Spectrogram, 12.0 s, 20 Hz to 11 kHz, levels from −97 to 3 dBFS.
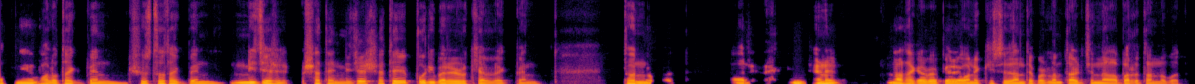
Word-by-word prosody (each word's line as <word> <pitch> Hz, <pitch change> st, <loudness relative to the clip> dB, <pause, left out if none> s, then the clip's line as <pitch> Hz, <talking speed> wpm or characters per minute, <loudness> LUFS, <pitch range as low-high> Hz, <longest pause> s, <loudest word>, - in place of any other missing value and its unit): আপনিও 135 Hz, +3 st, +1 dB
ভালো 120 Hz, -1 st, +2 dB
থাকবেন, 135 Hz, +4 st, 0 dB, 0.4 s
সুস্থ 125 Hz, 0 st, -2 dB
থাকবেন। 150 Hz, +4 st, 0 dB, 0.5 s
নিজের 125 Hz, +1 st, +4 dB, 0.4 s
সাথে 135 Hz, 0 st, -1 dB, 0.2 s
নিজের 145 Hz, +3 st, 0 dB
সাথে 150 Hz, +1 st, 0 dB, 0.2 s
পরিবারেরও 115 Hz, -2 st, +4 dB
খেয়াল 115 Hz, -4 st, 0 dB
রাখবেন। 105 Hz, +1 st, -7 dB, 1.0 s
ধন্যবাদ। 115 Hz, -4 st, 0 dB, 0.6 s
আর 115 Hz, -1 st, +2 dB, 0.5 s
ইন্টারনেট 135 Hz, -1 st, +3 dB, 0.6 s
না -, -, +5 dB
থাকার 120 Hz, -1 st, +3 dB
ব্যাপারে 110 Hz, 0 st, +3 dB
অনেক 105 Hz, -1 st, -1 dB
কিছু 120 Hz, -1 st, -7 dB
জানতে 105 Hz, -1 st, 0 dB
পারলাম। 115 Hz, +3 st, 0 dB
তার 100 Hz, 0 st, +3 dB
জন্য 105 Hz, -1 st, 0 dB
আবারও 100 Hz, +1 st, -1 dB
ধন্যবাদ। 95 Hz, -2 st, -6 dB
120 Hz, 130 wpm, -23 LUFS, 110-135 Hz, 1.0 s, না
